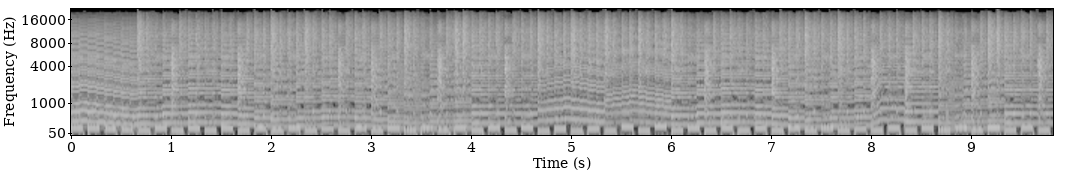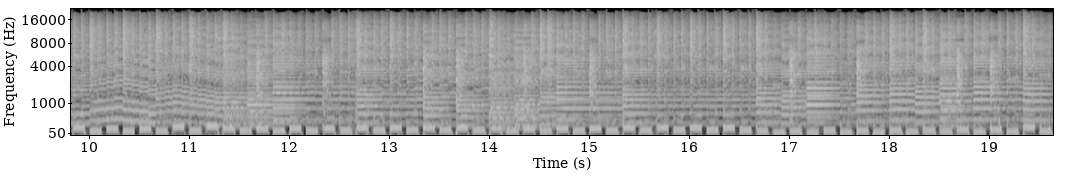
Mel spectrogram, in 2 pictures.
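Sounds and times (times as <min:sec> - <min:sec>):
RPG battle theme music: 0:00.0 - 0:19.6.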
